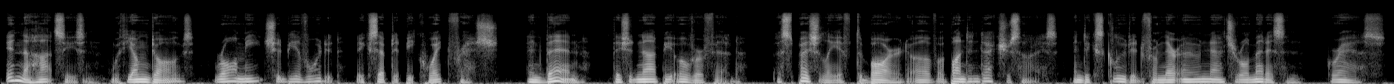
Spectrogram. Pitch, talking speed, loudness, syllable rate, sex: 110 Hz, 170 wpm, -20 LUFS, 5.0 syllables/s, male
